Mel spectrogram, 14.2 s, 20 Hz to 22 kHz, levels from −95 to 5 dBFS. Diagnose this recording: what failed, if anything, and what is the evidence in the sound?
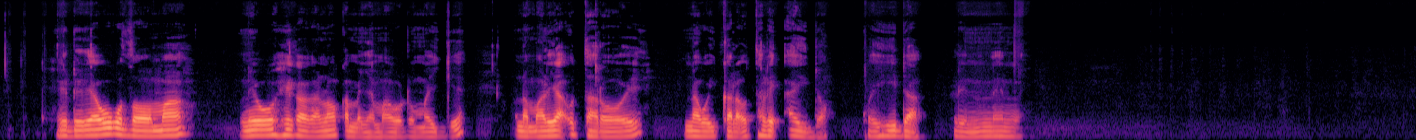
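Nothing in the signal points to a failure at any stage of the chain: the speech keeps continuous timing and level, with no breaks, distortion or interference anywhere in it.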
